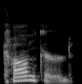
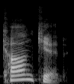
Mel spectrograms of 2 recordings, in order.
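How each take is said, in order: First: The second syllable is full, like 'cord'. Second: The second syllable is reduced, like 'kid'. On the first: This is the pronunciation proposed as official. "whose preferred pronunciation resembles the word Concord" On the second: This is how old local residents say it. "old Yankee folks who call it"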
